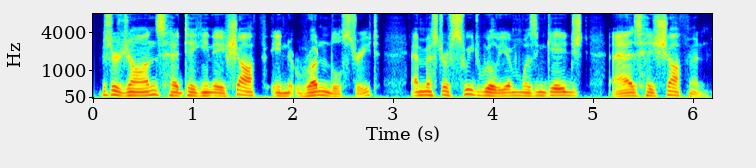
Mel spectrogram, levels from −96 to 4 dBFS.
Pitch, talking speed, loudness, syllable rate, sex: 110 Hz, 165 wpm, -17 LUFS, 4.5 syllables/s, male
